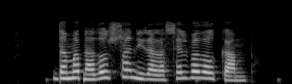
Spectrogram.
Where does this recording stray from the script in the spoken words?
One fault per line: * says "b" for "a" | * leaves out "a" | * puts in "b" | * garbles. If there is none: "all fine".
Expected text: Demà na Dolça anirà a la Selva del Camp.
all fine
